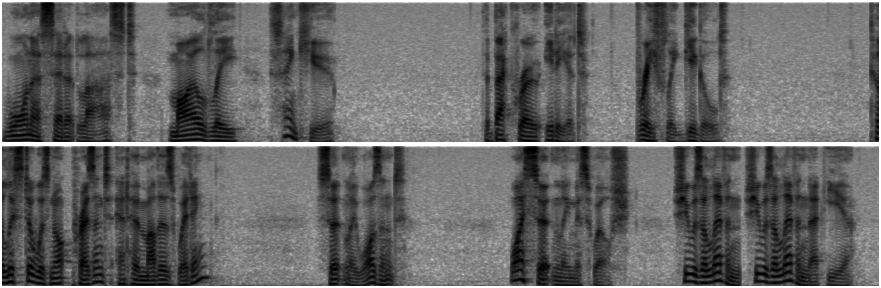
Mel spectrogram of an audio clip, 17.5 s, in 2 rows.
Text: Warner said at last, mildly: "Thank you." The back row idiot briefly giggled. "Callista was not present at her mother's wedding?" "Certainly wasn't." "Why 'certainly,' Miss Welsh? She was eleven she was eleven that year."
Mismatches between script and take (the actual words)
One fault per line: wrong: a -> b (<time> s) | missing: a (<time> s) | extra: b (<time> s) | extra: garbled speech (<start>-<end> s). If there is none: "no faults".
no faults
